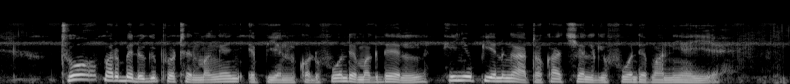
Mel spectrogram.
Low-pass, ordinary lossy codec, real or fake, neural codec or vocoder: 7.2 kHz; none; real; none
